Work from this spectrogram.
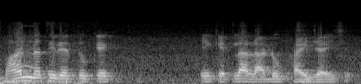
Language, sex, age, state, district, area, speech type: Gujarati, male, 45-60, Gujarat, Surat, urban, spontaneous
